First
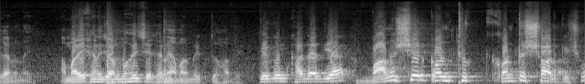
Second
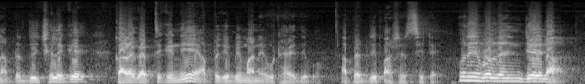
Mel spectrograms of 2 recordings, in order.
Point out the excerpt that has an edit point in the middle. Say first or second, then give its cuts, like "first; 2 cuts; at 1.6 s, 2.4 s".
first; 1 cut; at 2.6 s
